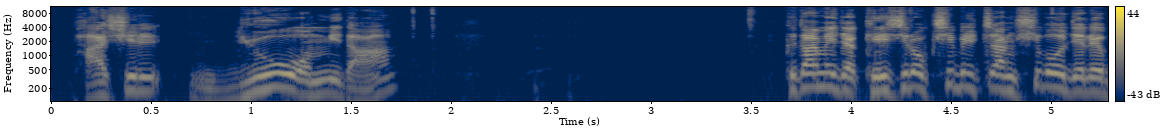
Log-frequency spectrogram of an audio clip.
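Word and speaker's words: βασιλεύω: 이게 헬라어로 바실류어 좀 발음하기가 좀 쉽지가 않은데 바실 뉴어입니다.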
